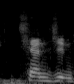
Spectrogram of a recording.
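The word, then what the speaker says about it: Tianjin: Um you it's now probably um in in the mainland it's actually pronounced tenin chili.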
